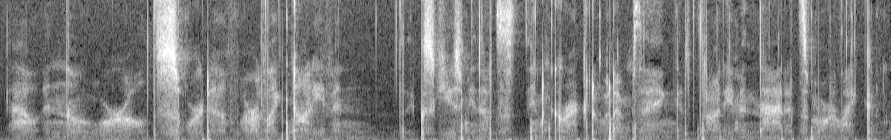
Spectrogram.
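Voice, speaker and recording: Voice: normal speed, sharp tone. Whispering young adult doing ASMR voiceover. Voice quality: unvoiced breathy whisper. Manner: rambling, casual, self-deprecating; mouth sounds, lip smacking. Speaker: ASMR video creator.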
